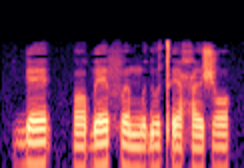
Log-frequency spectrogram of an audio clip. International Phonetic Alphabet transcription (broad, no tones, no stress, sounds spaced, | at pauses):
ɠ ɛ | ɒ ɓ ɛ f ɜ m ʊ ɗ ʊ tʼ ɛ ħ ɜ ʃ ɔ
